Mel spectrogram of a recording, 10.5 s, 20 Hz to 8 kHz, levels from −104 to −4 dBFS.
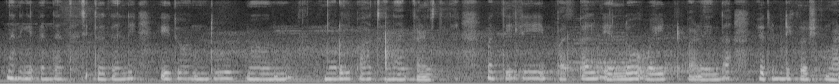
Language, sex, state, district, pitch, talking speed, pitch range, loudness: Kannada, female, Karnataka, Raichur, 215 Hz, 105 wpm, 200-225 Hz, -35 LUFS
